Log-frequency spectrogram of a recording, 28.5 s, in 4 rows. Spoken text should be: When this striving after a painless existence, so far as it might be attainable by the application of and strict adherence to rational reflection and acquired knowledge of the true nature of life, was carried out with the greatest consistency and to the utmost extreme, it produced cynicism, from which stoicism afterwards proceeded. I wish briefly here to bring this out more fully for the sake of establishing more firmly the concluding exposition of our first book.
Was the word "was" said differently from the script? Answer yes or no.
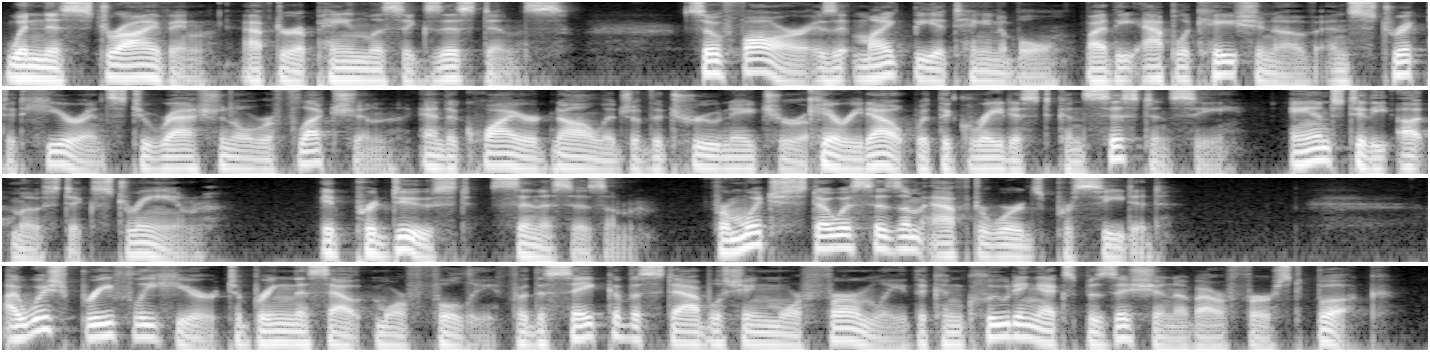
yes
